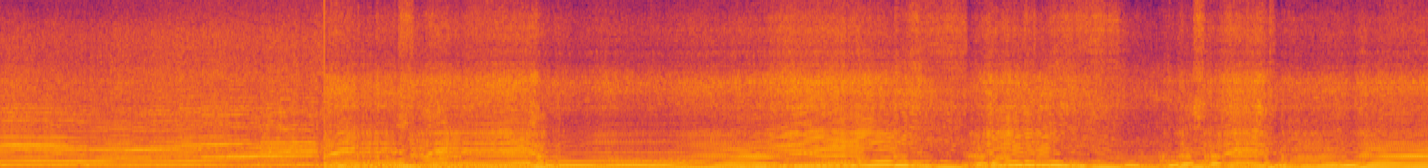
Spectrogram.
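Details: Race car at Charlotte on track before qualifying: engine note climbs and falls sharply through corners, revs flaring that the car doesn't follow despite the correct gear; driver suspects clutch slip, the major reason he couldn't finish the race.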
